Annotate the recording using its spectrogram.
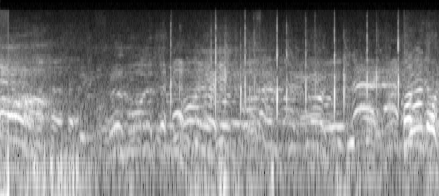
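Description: Near silence on an amateur football pitch, with faint, distant shouts and calls from players and a few light clicks.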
